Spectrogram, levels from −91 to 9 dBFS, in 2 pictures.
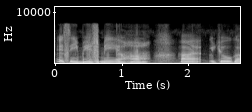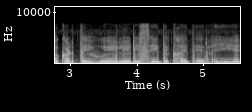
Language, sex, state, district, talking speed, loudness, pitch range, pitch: Hindi, female, Uttar Pradesh, Deoria, 130 wpm, -13 LUFS, 215-250 Hz, 230 Hz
